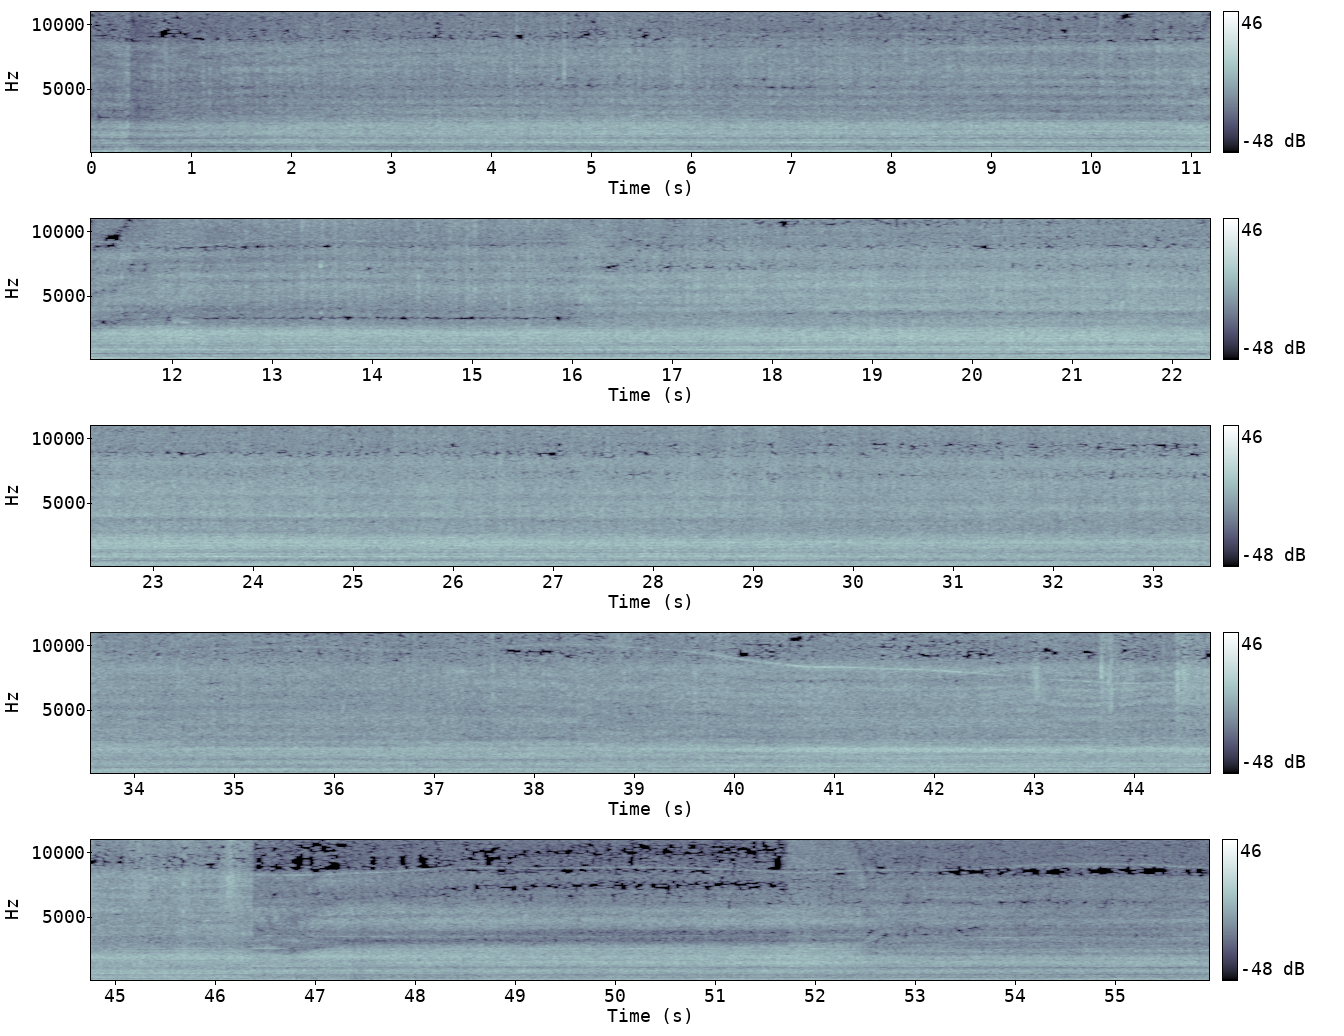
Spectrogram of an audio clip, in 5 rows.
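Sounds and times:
forage harvester engine drone: 0.0s - 55.9s
truck engine driving: 0.0s - 55.9s.

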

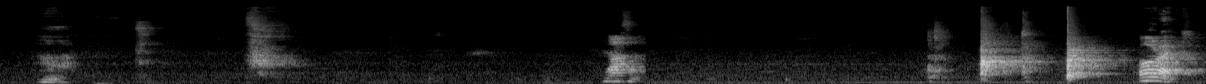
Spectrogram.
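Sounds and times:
weight plate knock: 9.3s - 11.4s.

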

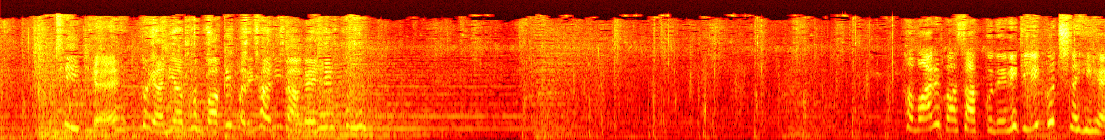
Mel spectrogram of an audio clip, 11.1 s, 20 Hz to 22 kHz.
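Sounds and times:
clip-clop knocks: 4.7s - 10.4s.

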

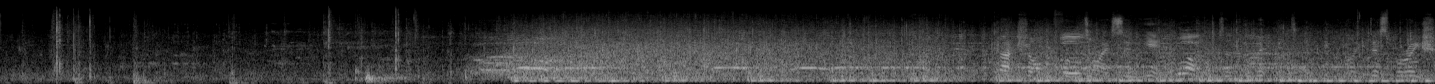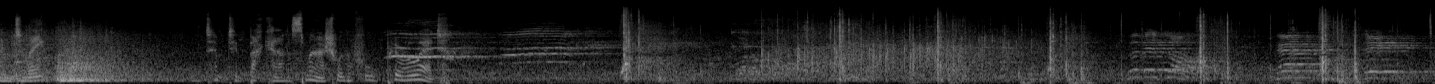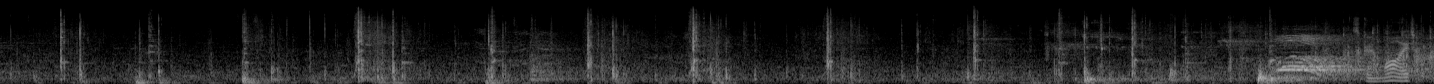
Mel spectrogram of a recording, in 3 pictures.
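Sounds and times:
racket hitting shuttlecock: 20.5s - 21.1s, 24.8s - 25.3s, 26.3s - 26.8s, 27.4s - 28.0s, 28.6s - 30.4s, 32.2s - 36.2s, 36.8s - 42.0s.

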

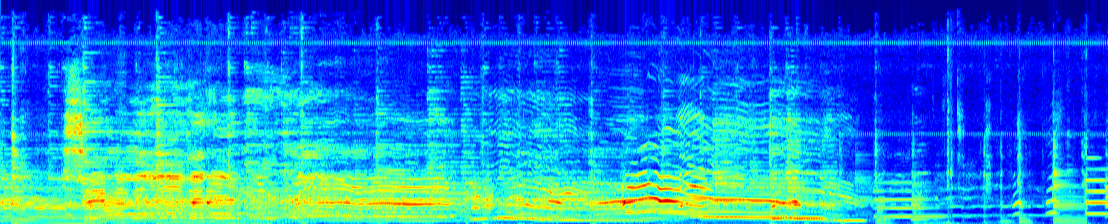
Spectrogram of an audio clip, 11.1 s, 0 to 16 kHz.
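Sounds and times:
music: 0.0s - 11.0s
person howling through cupped hands: 2.5s - 11.0s.

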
